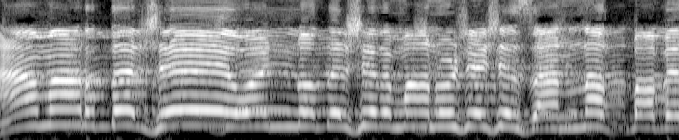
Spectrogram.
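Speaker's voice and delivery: eager shouting.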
